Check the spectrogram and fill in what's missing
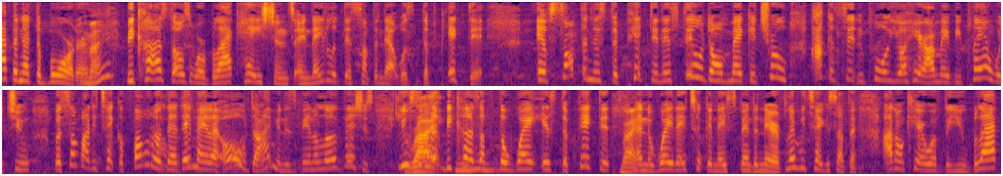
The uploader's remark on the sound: Live From Washington. At the Hold Their Feet to the Fire Rally in Washington, D.C.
